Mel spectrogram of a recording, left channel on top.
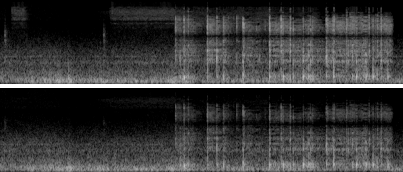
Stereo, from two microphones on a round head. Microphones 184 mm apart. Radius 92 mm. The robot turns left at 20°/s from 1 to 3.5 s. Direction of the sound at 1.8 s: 135° left.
